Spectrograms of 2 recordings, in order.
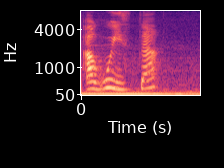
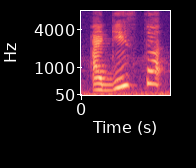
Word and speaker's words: agüista: Ejemplo, agüero, agüista, agüita. Si no tuviera las diéresis, dijéramos aguero, aguista y aguita.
